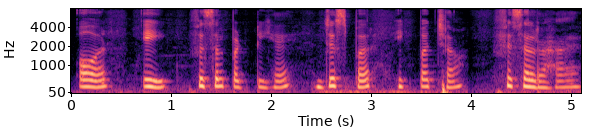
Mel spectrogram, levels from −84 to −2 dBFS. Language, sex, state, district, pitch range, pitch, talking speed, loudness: Hindi, female, Chhattisgarh, Raipur, 225-255 Hz, 235 Hz, 140 wpm, -18 LUFS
